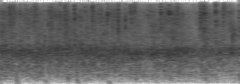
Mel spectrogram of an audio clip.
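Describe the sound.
A church audience applauds to welcome viewers joining the live-streamed gathering. The clapping is dense, loud and continuous, with no break.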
